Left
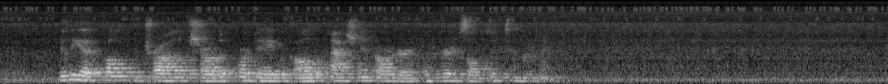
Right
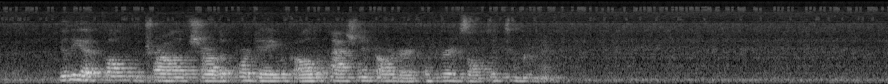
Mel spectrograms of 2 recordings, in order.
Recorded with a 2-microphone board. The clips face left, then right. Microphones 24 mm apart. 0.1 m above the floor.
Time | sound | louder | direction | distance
0.6 | a woman speaking | left 1 dB | 35° left (ahead or behind) | 5.5 m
